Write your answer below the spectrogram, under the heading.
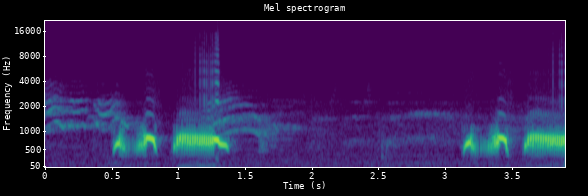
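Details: Spotted dove singing the bài bản bổi style to coax caged doves into cooing. Two loud, clean phrases about two and a half seconds apart, each with two short hollow notes and then a long steady coo.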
